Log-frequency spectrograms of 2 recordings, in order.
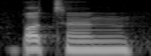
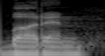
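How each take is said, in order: First: The middle consonant is a crisp, hard T. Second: The middle consonant sounds like a soft D. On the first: "I'm saying button with a really hard T" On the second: "it sounds like I'm saying button with a D"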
